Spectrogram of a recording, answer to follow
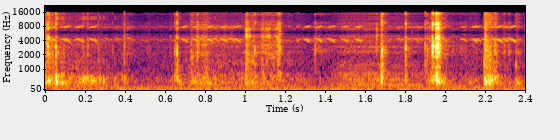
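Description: A few light clicks and knocks of hands prying the foam canopy hatch off a model jet, over faint steady chirring of crickets.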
